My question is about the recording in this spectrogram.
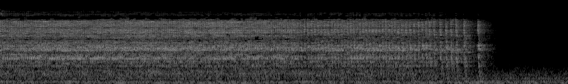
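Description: BeanBoozled plastic spinner wheel spinning, its pointer ratcheting in a fast, even run of clicks that cuts off suddenly near the end as the wheel stops.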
